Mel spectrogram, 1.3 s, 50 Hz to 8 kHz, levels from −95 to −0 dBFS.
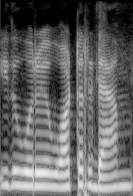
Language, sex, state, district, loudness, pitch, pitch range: Tamil, female, Tamil Nadu, Nilgiris, -14 LUFS, 200 Hz, 190-215 Hz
